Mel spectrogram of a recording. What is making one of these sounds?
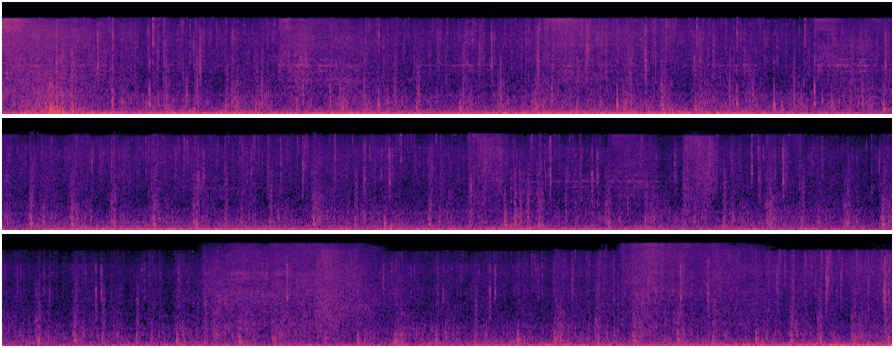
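Footsteps crunch on a dirt path at a steady walking pace.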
